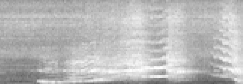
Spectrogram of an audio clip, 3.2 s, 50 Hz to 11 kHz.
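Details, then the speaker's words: 1986 Ford F-150, 4.9L inline six with nasty exhaust leak and running poorly, leak-down test listening at exhaust port: thin airy hiss with wavering whistle rising in pitch, exhaust valves not sealing, intake port fine. "she's losing some air out of there. Intake port fine. Exhaust not so fine."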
